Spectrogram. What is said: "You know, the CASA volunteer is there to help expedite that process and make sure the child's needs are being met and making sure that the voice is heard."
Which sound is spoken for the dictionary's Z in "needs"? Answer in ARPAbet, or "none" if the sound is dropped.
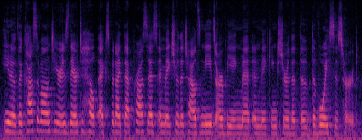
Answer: Z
